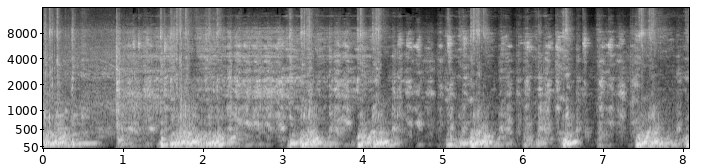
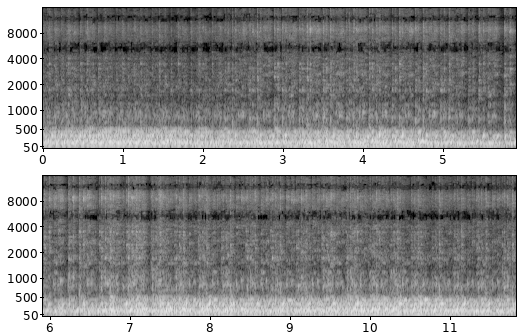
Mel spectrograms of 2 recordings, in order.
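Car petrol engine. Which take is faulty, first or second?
first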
